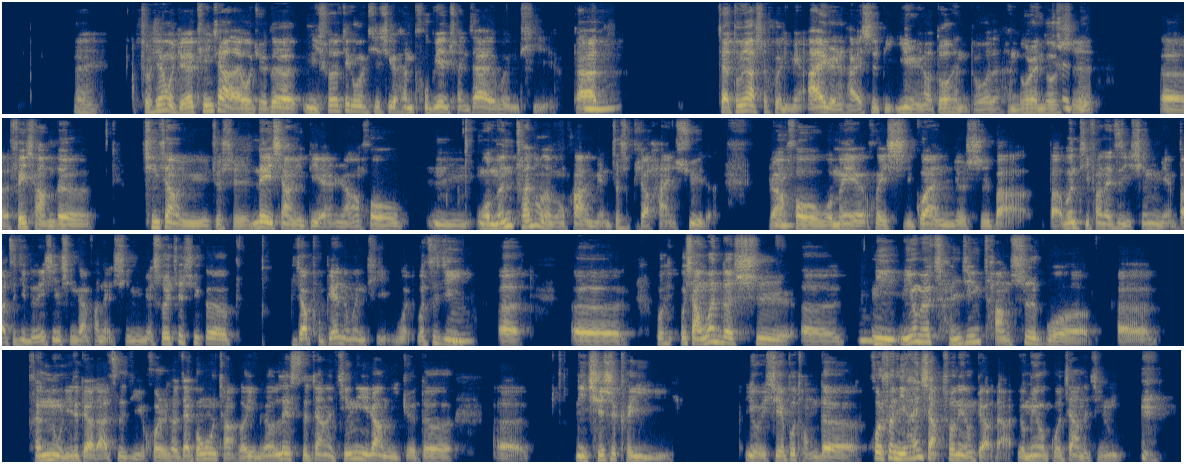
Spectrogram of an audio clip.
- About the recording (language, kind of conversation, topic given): Chinese, advice, 我想表达真实的自己，但担心被排斥，我该怎么办？
- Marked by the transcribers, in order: throat clearing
